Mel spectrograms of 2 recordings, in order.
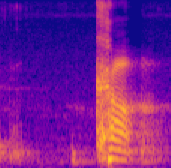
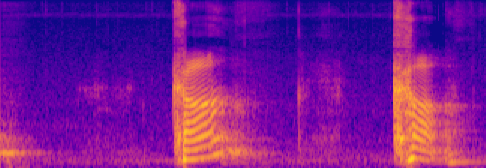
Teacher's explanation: കന്റെ കൂടെ ഒരു ഉച്ചാരണത്തിൽ ഒരു ഹ കൂടിവരും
